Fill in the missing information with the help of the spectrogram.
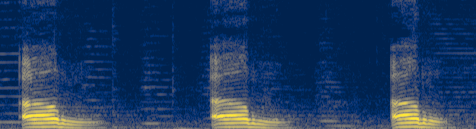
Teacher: ya, jadi lidah kita itu enggak datar, jadi ar agak inhiraf. Inhiraf itu miring, tapi ini miringnya agak ketekuk ke belakang. Jadi lenturan ujung lidah condong ke punggung lidah. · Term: huruf ra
